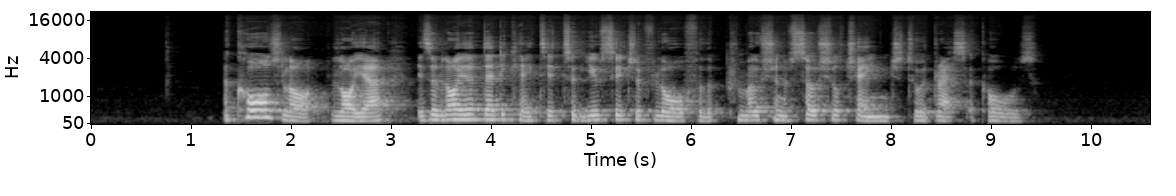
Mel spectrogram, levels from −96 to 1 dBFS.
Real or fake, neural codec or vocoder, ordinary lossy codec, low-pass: real; none; none; 19.8 kHz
